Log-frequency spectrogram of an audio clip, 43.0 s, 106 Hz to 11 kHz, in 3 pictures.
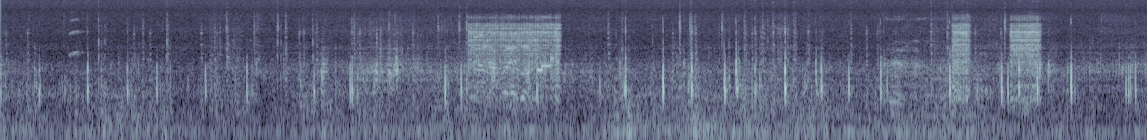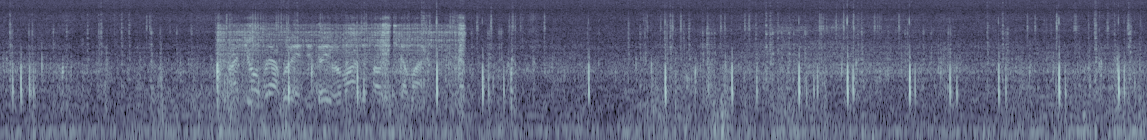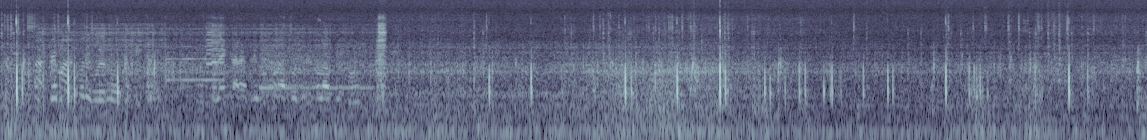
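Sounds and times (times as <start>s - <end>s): car tyres rumbling on gravel: 0.0s - 43.0s
stones knocking under tyres: 7.4s - 18.8s, 19.8s - 30.7s, 33.7s - 43.0s.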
